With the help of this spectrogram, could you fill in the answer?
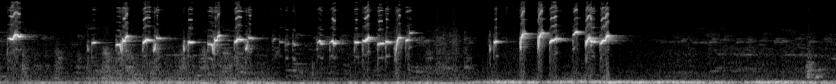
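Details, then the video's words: Black-crested bulbul, a trapping lure: bursts of sharp, high chirps in irregular clusters over about six seconds, then only a steady low rumble. "Suara Asli Kutilang Emas Pancingan Pikat Masteran"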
